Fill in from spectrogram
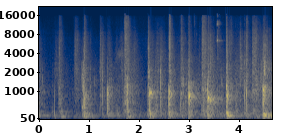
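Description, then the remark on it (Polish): Horse hooves clop on paving stones as the horse is walked toward an indoor riding arena at SGGW, in a steady walking rhythm, each hollow knock fairly loud with a slight scrape, continuing without pause and no voices. “Tutaj tupiemy sobie po kostce. Ja, może po, przy, po, po tutaj, jak, jak ten konik tupie”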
